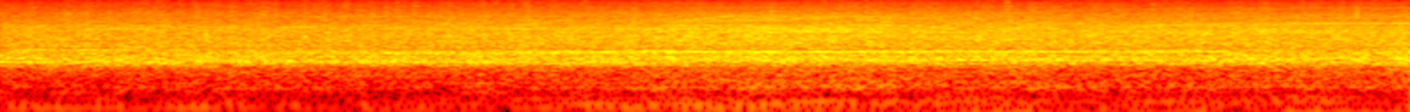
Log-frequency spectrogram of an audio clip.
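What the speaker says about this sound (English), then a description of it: "Framber Valdez going to get a great show of appreciation from this sellout crowd" A sellout baseball crowd applauds pitcher Framber Valdez, steady, dense clapping and cheering that stays at an even level throughout with a faint tone running underneath.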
